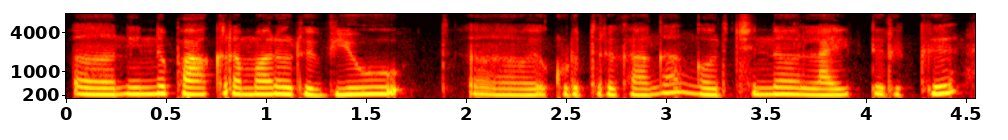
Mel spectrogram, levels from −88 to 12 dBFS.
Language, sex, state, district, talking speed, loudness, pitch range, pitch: Tamil, female, Tamil Nadu, Nilgiris, 170 wpm, -17 LUFS, 220-235 Hz, 230 Hz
